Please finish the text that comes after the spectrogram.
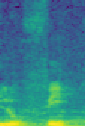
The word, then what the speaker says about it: Luffy: nei nostri cinema italiani, abbiamo sentito il nome di Cappello di Paglia come dovrebbe essere pronunciato e nella maniera corretta, ovvero Monkey D. Luffy o Luffy. Quindi Luffy è ciò che ha pensato l'autore.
